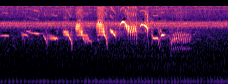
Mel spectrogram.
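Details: Male double-collared seedeater, Sporophila caerulescens, singing a quick, sweet phrase of varied high whistled and chirpy notes, some rising and some falling, over steady low hum and faint high-pitched background noise.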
